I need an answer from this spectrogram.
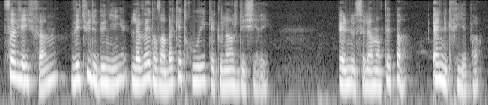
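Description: A woman narrating a fairy tale aloud in a dramatic, animated storybook manner. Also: medium pitch, normal speed.

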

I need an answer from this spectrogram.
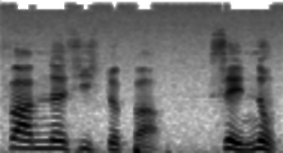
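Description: A man's voice: very high-pitched, extremely slow, vocal fry, highs cut off, slight background noise, voice pushed up, exaggerated voice. Man doing a frantic henpecked scholar. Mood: firm. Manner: pleading, frantic, wailing. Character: flustered old scholar, henpecked husband.

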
